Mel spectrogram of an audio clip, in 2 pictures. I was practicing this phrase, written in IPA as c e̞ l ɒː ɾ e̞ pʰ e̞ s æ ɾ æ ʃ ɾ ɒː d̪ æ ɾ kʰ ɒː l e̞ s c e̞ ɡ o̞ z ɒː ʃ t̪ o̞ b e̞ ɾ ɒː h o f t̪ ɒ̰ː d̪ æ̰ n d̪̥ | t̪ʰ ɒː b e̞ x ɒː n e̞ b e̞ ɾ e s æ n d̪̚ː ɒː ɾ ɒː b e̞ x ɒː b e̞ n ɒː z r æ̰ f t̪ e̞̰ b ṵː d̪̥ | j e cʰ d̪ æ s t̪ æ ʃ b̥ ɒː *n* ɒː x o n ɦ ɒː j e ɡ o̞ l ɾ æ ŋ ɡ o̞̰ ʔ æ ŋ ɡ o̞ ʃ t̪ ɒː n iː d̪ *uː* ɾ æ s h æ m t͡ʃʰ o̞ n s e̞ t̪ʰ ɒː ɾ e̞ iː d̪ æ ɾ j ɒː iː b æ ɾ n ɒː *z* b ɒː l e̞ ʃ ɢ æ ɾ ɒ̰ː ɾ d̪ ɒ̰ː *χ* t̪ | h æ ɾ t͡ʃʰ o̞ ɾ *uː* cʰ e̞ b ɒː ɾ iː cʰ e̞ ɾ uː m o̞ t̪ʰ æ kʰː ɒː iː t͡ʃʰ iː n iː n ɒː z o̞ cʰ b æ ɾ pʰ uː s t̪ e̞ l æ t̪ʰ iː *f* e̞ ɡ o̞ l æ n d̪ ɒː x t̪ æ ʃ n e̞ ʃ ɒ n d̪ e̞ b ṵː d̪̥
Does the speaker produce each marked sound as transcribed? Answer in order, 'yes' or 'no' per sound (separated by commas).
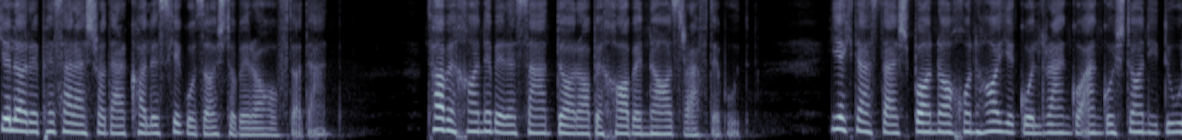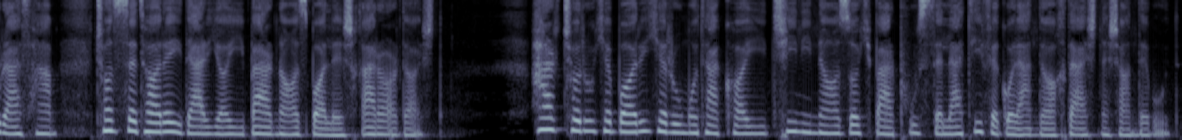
yes, yes, yes, no, yes, yes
